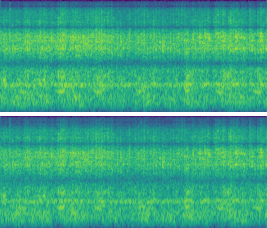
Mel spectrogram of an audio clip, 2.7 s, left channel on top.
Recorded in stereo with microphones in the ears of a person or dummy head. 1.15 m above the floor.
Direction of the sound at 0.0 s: 15° left (ahead or behind).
